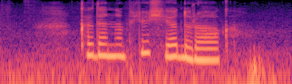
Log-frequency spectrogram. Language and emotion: Russian, sad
